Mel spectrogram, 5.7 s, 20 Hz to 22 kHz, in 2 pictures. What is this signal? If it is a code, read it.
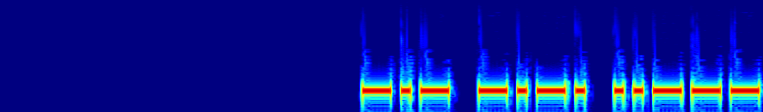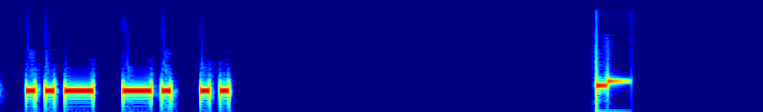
Morse code, heard as a keyed tone, about 33 wpm, 700 Hz. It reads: KC2UNI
